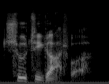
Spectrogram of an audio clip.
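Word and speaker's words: Ncuti Gatwa: Also, the new doctor's name is pronounced Chuti Gatwa.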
